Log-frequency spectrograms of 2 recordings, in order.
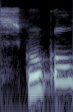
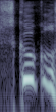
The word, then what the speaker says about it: Schuylkill: of like you know I cheated and looked it up how to pronounce that and I think it's Schuylkill so you're extremely close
